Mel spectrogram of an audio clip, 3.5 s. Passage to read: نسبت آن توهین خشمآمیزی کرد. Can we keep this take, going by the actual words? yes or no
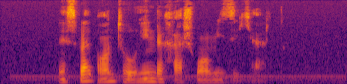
yes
